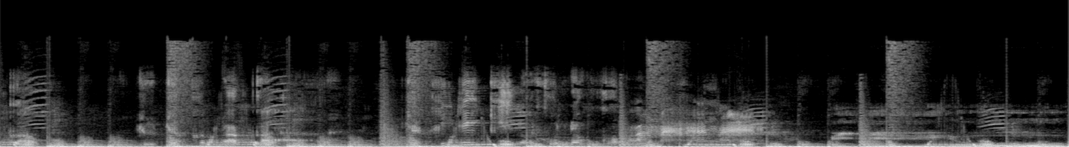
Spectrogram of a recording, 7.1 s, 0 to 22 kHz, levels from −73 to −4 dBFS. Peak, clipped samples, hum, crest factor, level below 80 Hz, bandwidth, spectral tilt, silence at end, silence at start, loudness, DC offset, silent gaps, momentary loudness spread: 0 dBFS; under 0.1%; none; 8 dB; -12 dBFS; 16 kHz; -5.5 dB/octave; 0 s; 0 s; -16 LUFS; under 0.1%; none; 4 LU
